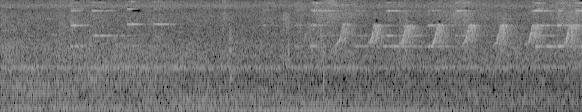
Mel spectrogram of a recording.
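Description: Birds chirping, with one bird repeating a short high chirp about three times a second from a little past halfway. A low steady hum runs underneath.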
